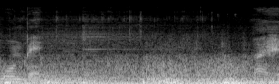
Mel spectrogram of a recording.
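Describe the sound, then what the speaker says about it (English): A thunderstorm aboard a boat in The Witcher 3, with steady heavy rain and deep rolling thunder rumbling throughout, while voices talk over the storm. "Didn't bargain for no storm."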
